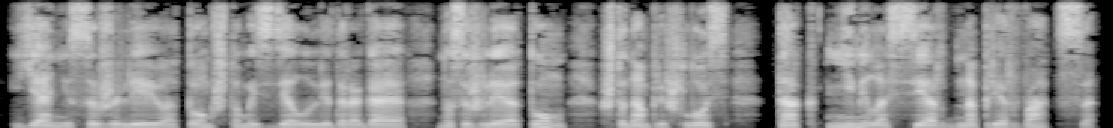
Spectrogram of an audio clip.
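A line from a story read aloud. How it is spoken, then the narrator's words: Whisper into her hair. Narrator (Russian): Он прошептал в ее спутавшиеся под его рукой волосы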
